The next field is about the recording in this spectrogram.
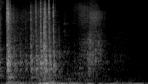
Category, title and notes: Sound effects > Other mechanisms, engines, machines
metal shop foley -121
bop, pop, shop, rustle, sfx, wood, sound, percussion, metal, tools, oneshot, knock, little, perc, bang, thud, tink, bam, foley, strike, fx, crackle, boom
